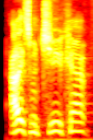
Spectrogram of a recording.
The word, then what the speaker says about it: Machuca: frank unscripted discussions here's your host matthew sullivan alex machuca from lincrest media welcome to hooked on startups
